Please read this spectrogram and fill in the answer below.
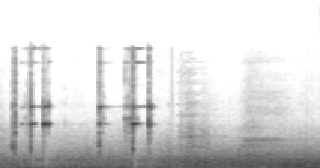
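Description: A few quick clicks and rattles in the first second as a wall-mounted key lockbox is handled, its lid tugged by hand, over a steady outdoor rushing noise.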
